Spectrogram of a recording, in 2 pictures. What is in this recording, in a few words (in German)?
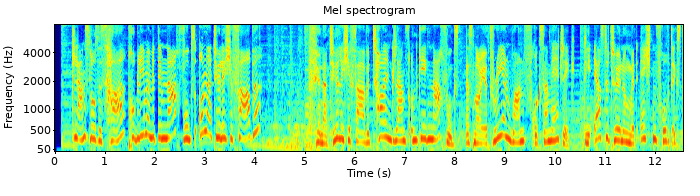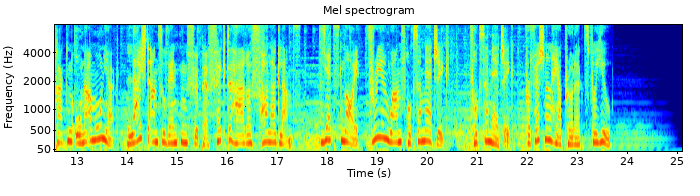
Werbung Haartoenung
